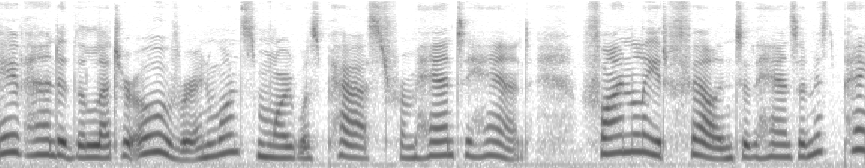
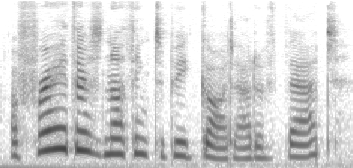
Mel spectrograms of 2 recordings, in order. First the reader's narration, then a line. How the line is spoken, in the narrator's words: sighed Mr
